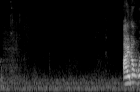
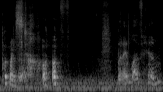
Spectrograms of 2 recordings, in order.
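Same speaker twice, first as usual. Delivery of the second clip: whispered, much softer, with a laugh; hushed aside; 15 dB quieter than usual. Real, not acted. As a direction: trail into a soft whisper with a small laugh. Fond laughing aside about bunny.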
